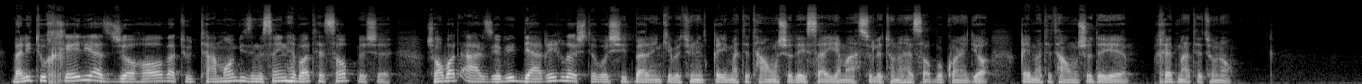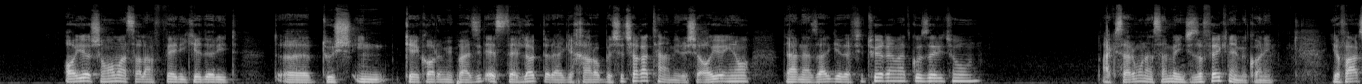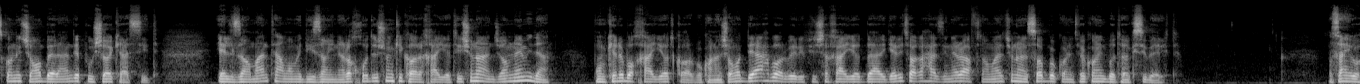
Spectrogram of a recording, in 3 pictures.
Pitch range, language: 105-140 Hz, Persian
